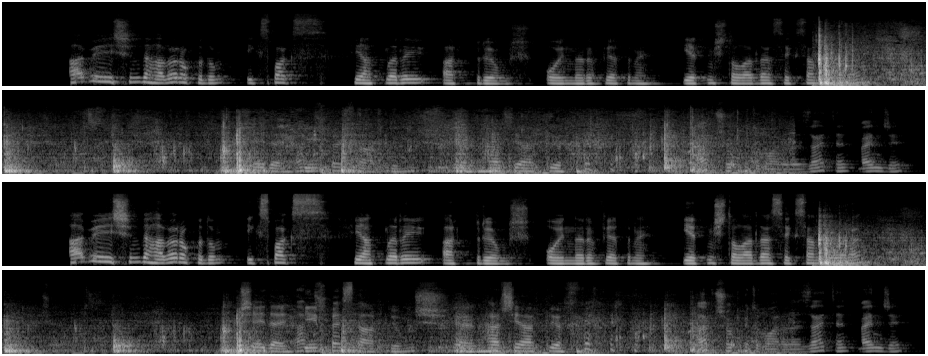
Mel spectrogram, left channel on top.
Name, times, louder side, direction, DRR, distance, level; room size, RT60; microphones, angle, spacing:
voice 1, 0.7-6.5 6.8-8.6 11.6-15.5, right 2 dB, 75° right, 14 dB, 1.0 m, -33 dB
sound 1, 8.1-17.2, left 2 dB, 70° left, 1.6 m, -29 dB
voice 2, 12.2-12.5 16.2-18.2, right 1 dB, 15° right, 11 dB, 0.8 m, -38 dB
30.0 x 10.0 x 4.2 m, 0.43 s
head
